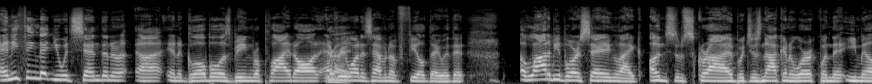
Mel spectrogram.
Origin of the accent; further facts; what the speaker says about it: Long Island, New York, United States; I follow stand up and I'm from Long Island.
